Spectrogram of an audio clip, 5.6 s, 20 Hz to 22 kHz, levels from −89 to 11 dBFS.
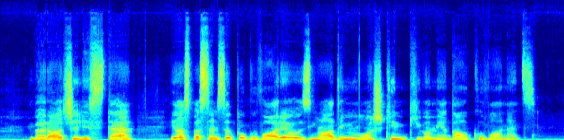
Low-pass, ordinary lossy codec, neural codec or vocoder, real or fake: none; none; codec, 44.1 kHz, 2.6 kbps, SNAC; fake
